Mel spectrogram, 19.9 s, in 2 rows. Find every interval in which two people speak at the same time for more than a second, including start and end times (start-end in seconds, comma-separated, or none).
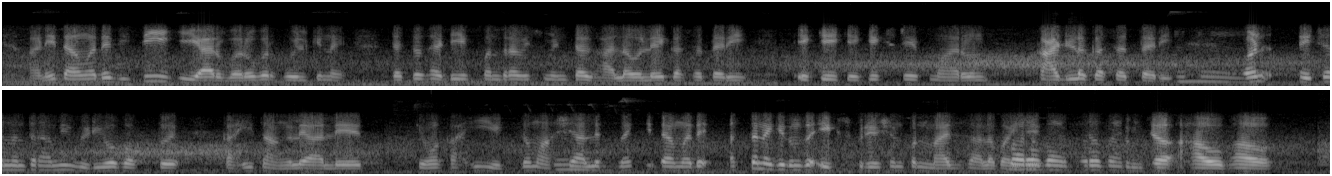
none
